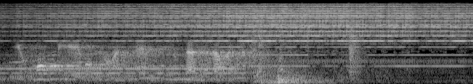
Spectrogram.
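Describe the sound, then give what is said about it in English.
A loud electric bell rings continuously with a steady, metallic buzz that fills the whole stretch, while faint background voices and shuffling movement murmur underneath. “Therese opens her locker, closes her eyes, and as the bell stops, she takes off her Santa hat and puts it in the small space with her staff handbook.”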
